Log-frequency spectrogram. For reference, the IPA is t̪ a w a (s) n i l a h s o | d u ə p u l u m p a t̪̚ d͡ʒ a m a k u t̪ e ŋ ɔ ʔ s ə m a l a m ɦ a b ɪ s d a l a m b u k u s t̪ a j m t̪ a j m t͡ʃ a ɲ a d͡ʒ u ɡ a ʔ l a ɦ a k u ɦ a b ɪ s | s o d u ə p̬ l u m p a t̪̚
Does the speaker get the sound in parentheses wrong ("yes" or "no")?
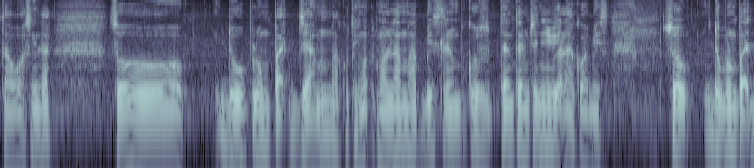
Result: no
